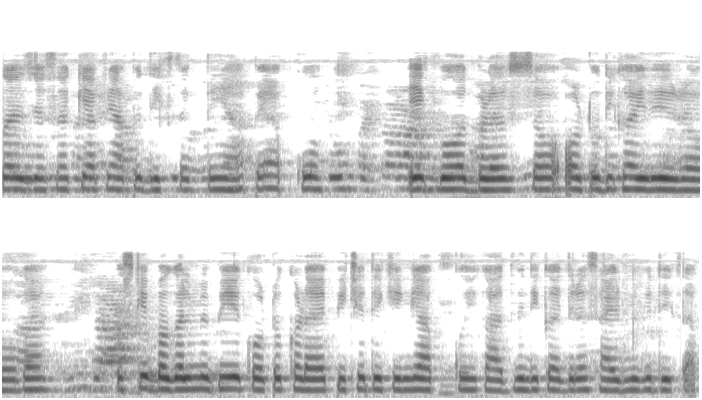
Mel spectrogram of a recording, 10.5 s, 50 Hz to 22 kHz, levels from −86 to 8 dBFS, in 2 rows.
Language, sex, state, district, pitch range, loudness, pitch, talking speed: Hindi, female, Bihar, Muzaffarpur, 225-235 Hz, -29 LUFS, 225 Hz, 230 wpm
